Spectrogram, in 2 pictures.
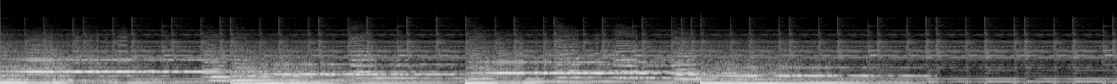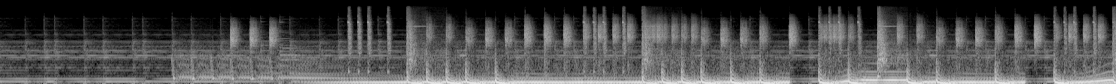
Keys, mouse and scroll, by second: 0.4 Escape, 1.0 click, 5.6 click, 9.8 click, 16.5 click.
